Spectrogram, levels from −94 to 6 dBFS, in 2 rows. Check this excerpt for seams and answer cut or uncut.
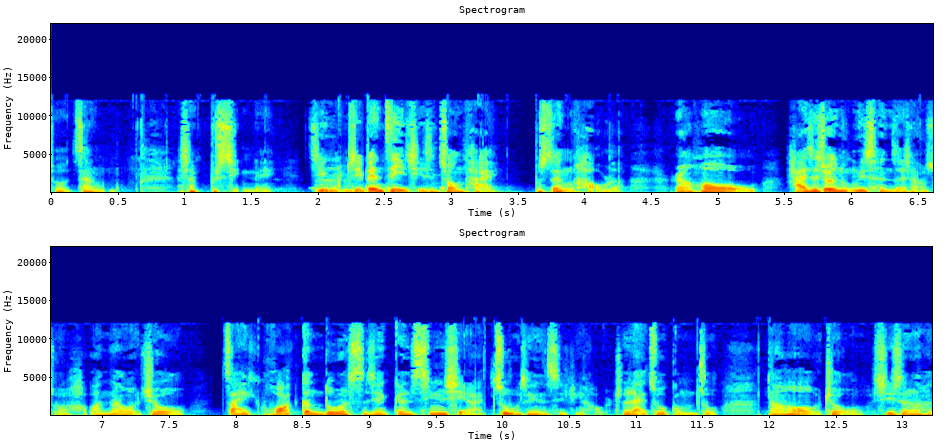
uncut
